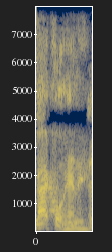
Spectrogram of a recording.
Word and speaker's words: McIlhenny: And you mentioned this name, Edmund McElhenney. Is that how we pronounce it? – McElhenney.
